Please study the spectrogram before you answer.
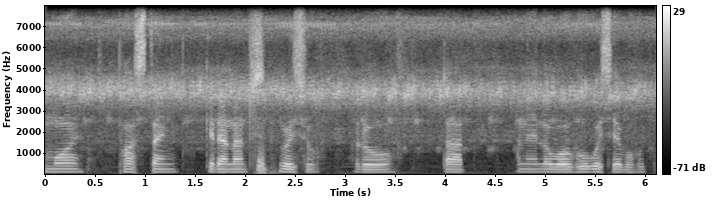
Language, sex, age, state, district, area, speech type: Assamese, male, 18-30, Assam, Lakhimpur, rural, spontaneous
